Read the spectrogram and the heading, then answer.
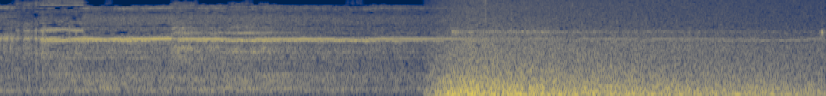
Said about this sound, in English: The industrial, intrusive noises of drilling rigs, boats, explosives. Humans are rude planet-scale hecklers, endangering marine life under the oceans.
